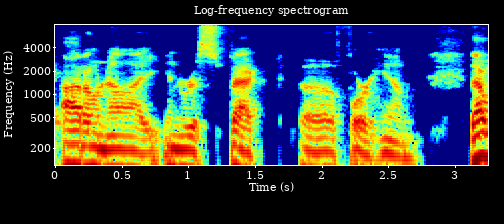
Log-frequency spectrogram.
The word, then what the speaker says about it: Adonai: yave but the vowels for adonai it's usually pronounced as adonai which is a substitute instead of saying the sacred name of god we say adonai in respect for him that was certainly an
